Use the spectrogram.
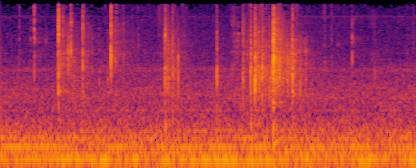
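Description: A knife blade shaves slices from and scrapes the smooth surface of a solid dark brown soap bar held with long dark nails. Short, crisp crackling and crunching scrapes come in quick bursts with bright edges, over a steady low hum.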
